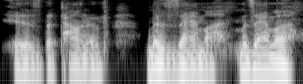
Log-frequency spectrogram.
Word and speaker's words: Mazama: Mazama um sounds like Alabama according to Lion at Lion's Den.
